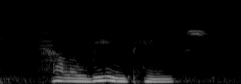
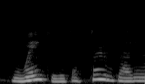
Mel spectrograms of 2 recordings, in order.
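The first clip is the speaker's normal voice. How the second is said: usual speaking voice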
